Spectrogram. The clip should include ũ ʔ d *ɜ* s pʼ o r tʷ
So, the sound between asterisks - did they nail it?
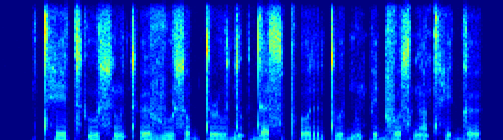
yes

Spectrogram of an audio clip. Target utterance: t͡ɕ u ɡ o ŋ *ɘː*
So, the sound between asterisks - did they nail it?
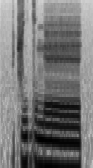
no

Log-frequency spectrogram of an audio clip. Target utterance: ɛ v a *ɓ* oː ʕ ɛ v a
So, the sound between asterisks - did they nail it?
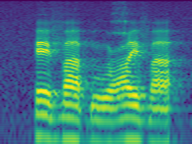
yes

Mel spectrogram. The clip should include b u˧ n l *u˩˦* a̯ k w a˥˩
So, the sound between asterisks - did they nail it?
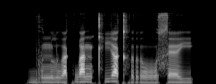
no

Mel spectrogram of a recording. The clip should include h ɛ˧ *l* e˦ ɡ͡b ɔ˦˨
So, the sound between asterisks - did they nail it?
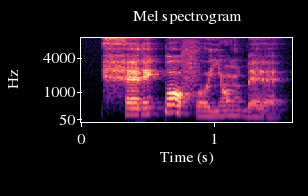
no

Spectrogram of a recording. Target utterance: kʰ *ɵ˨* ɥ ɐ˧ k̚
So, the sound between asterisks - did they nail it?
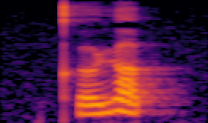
no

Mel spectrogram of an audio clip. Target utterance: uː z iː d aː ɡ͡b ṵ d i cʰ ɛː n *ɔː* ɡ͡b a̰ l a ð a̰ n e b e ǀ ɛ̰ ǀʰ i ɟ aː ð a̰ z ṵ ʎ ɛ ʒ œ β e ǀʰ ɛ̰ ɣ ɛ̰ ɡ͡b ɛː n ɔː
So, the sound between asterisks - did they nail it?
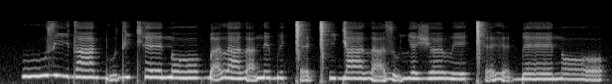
yes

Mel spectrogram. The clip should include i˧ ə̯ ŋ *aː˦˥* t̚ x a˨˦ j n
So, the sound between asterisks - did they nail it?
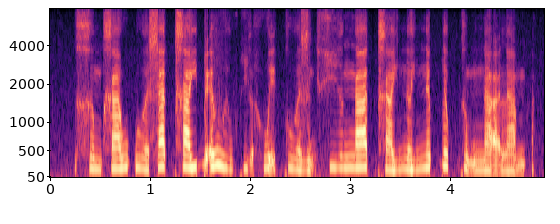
yes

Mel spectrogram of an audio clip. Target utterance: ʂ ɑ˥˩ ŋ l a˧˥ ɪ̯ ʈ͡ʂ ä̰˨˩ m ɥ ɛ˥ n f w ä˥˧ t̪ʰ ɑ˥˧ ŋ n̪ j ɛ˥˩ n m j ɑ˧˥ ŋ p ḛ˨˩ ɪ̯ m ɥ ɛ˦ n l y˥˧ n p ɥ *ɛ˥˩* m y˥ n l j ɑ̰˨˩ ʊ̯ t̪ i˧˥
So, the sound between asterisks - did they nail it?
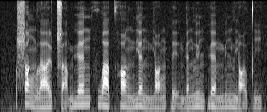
yes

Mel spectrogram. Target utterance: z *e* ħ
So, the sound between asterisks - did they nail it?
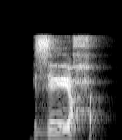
yes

